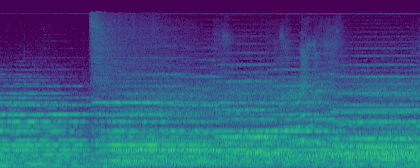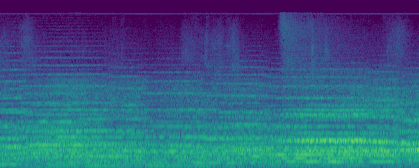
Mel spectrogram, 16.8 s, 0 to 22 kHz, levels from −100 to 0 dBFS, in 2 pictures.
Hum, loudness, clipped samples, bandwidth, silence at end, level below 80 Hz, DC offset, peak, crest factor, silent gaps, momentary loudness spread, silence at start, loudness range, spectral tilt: none; -32 LUFS; under 0.1%; 16 kHz; 0 s; -50 dBFS; under 0.1%; -14 dBFS; 18 dB; none; 9 LU; 0 s; 7 LU; -7 dB/octave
